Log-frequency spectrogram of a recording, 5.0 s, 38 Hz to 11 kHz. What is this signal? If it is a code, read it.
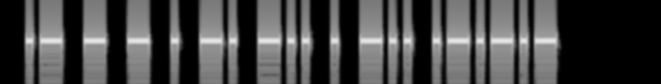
Morse code, heard as a keyed tone, about 22 wpm, 700 Hz. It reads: ATTENDED.
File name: practice / 22wpm / Sentences with 4-Word Phrases - 22wpm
